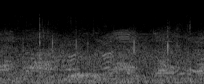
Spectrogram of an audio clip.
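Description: Distant shouts and calls from players on an outdoor grass football pitch, over a steady open-air background noise, with a few faint ticks.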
